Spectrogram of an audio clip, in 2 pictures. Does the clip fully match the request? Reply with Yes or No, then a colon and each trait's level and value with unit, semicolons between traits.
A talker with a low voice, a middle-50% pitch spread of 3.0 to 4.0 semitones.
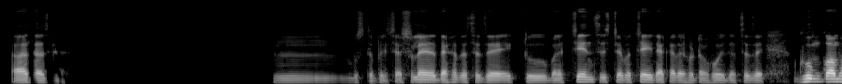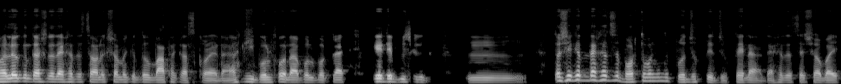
Yes: low, 105 Hz; average, 3.7 semitones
